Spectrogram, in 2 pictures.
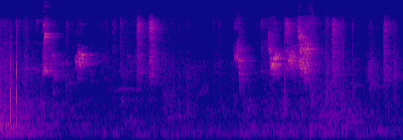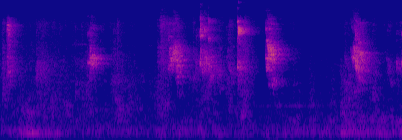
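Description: A caged pet bird chirping in short, separate calls about once a second, some sliding down in pitch. A sharp knock comes right at the start.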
